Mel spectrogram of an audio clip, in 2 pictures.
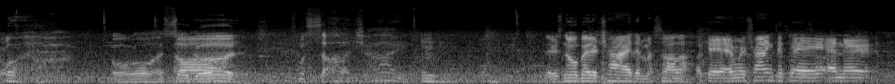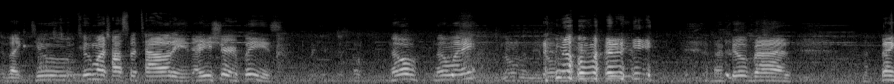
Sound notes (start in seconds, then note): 14.4 laughs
